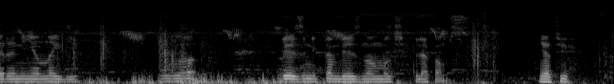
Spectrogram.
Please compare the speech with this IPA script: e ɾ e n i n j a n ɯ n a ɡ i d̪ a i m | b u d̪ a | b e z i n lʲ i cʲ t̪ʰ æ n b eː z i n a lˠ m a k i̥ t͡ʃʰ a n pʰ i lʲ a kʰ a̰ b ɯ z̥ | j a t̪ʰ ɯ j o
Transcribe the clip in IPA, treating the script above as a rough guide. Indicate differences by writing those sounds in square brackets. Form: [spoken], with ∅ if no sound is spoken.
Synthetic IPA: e ɾ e n i n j a n ɯ n a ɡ i d̪ [i] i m | b u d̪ a | b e z i n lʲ i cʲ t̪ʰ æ n b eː z i n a lˠ m a k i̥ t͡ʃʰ [i] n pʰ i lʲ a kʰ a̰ [m] ɯ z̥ | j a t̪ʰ ɯ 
